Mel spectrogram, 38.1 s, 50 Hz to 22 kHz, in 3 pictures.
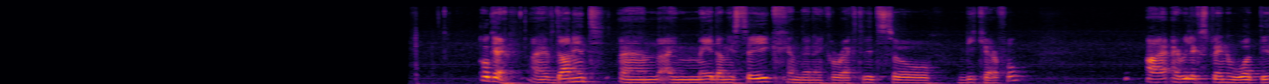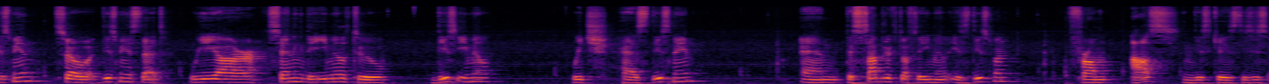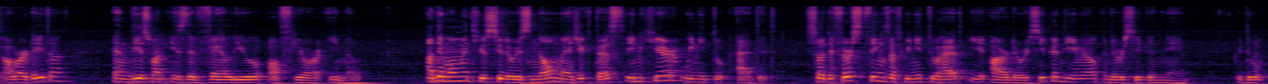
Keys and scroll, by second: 0.6 shift+., 2.7 shift+n.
